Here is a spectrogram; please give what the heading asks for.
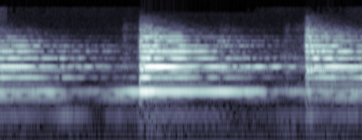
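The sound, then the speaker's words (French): A church bell rings in the countryside, with two loud strikes over the sustained, humming resonance of earlier strokes and rich metallic overtones. “quand nous sommes à la campagne, nous entendons à une heure régulière des cloches”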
